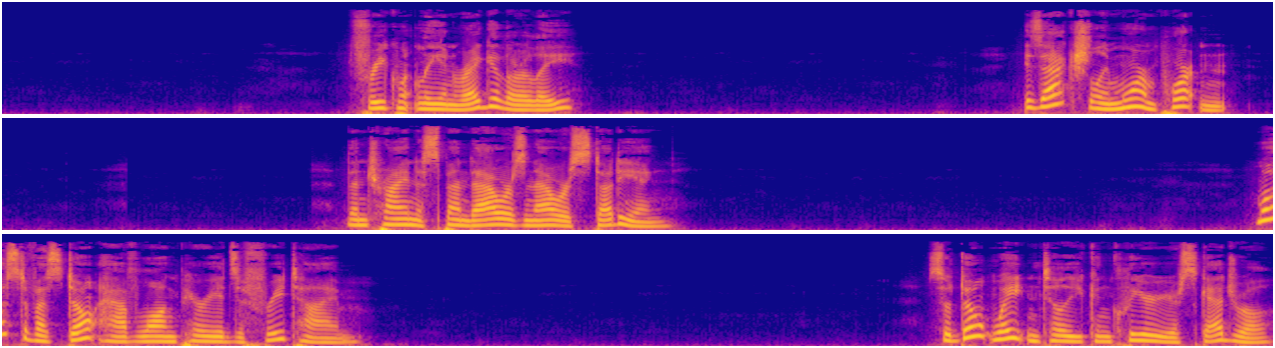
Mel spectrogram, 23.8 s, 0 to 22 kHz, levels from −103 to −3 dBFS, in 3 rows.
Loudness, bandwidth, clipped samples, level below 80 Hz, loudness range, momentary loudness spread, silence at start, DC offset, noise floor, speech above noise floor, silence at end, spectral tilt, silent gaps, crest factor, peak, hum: -20 LUFS; 16.5 kHz; under 0.1%; -36 dBFS; 8 LU; 9 LU; 2.2 s; under 0.1%; -74 dBFS; 55 dB; 0 s; -5 dB/octave; none; 18 dB; -4 dBFS; none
